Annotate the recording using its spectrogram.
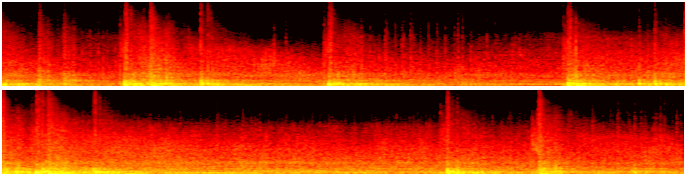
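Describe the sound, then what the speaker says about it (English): Gunfights in the World War II video game Hell Let Loose on the Utah Beach map, scattered gunshots and booming blasts at irregular intervals over a continuous rumble of distant battle, with no talking. "Let's see how these gunfights go."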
